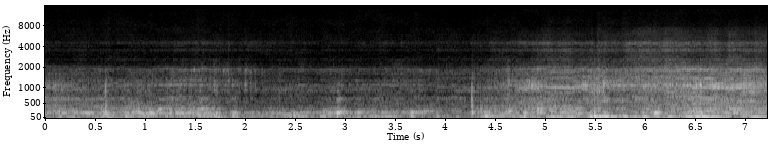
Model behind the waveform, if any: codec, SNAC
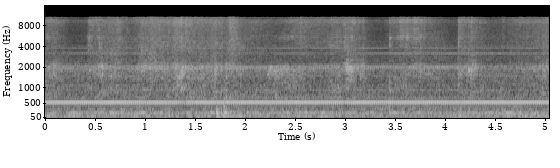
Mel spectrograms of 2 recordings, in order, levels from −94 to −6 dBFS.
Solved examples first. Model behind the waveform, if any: none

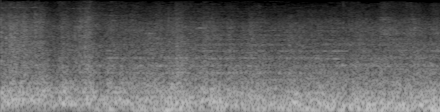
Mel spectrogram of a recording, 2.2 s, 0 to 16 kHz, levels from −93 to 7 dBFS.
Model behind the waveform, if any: none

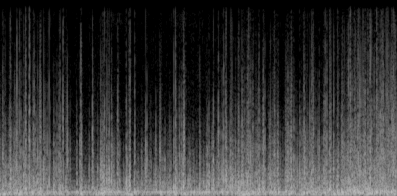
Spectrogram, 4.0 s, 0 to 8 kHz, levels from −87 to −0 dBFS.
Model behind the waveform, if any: none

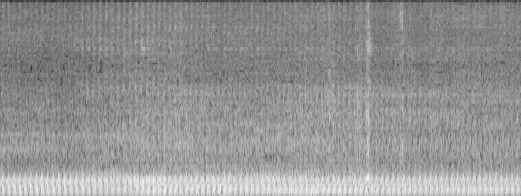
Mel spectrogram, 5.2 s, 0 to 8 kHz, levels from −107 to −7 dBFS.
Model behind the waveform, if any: none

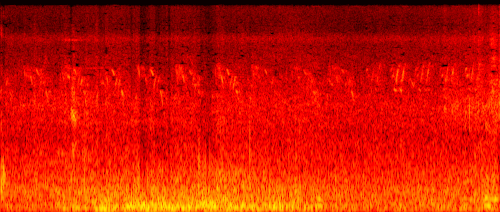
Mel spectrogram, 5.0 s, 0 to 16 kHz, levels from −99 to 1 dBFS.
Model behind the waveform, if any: none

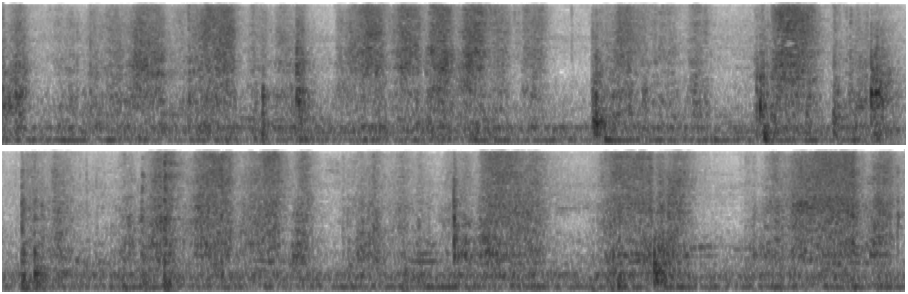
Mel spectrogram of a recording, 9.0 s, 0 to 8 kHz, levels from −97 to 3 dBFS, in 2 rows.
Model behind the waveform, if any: none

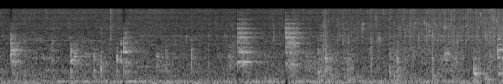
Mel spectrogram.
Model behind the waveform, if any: none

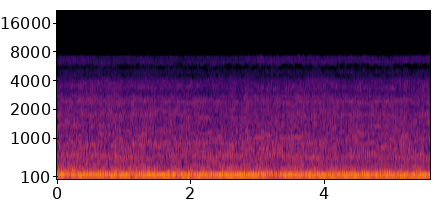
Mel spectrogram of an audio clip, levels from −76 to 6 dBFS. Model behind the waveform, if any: codec, SNAC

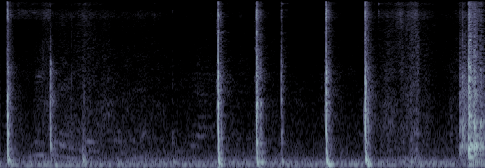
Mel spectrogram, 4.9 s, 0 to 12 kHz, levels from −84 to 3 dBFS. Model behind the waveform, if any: none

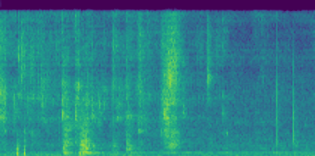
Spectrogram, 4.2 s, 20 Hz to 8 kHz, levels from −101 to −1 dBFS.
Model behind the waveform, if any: codec, SNAC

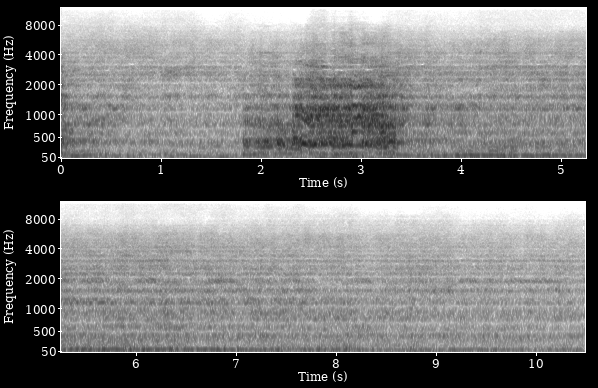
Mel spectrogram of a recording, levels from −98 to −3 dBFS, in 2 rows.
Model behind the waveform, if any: codec, SNAC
